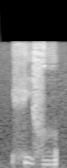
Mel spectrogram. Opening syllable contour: falling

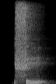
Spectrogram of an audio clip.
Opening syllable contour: high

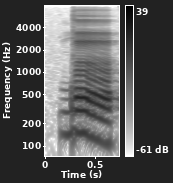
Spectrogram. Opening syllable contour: falling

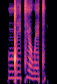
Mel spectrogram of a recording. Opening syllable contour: low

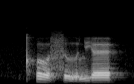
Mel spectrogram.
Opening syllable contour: falling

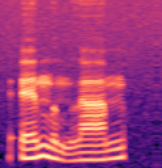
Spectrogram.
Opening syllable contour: rising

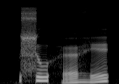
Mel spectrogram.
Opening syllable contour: high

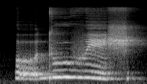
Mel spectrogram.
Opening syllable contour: low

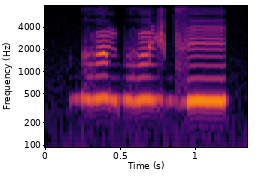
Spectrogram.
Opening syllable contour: high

